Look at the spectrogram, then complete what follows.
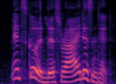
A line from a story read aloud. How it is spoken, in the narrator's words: Tom said presently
